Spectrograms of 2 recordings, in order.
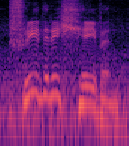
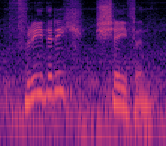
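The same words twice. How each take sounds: First: The 'sh' sound in the middle is weak. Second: The 'sh' sound in the middle is strong. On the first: "Am I saying that right?" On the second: "Or do you say the sh more?"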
